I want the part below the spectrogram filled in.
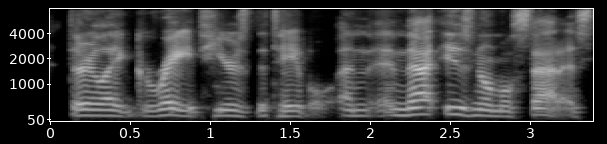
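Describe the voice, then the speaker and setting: With an American accent, a man speaks at a fairly high pitch in an unremarkable speaking voice, with ordinary pitch variation and a quiet background. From US South (Pensacola, Florida). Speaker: author. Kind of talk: interview.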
